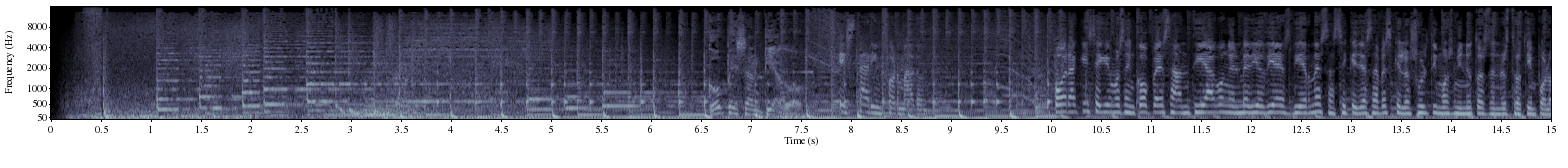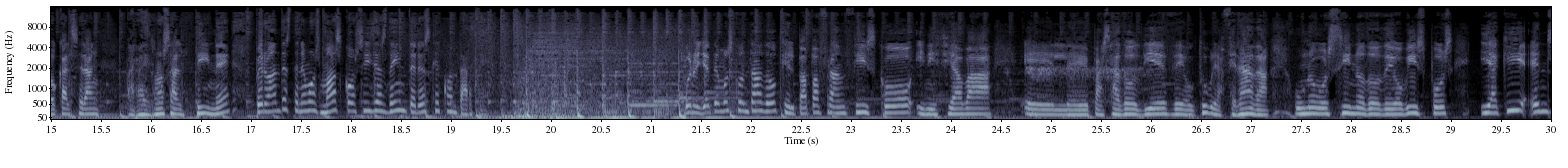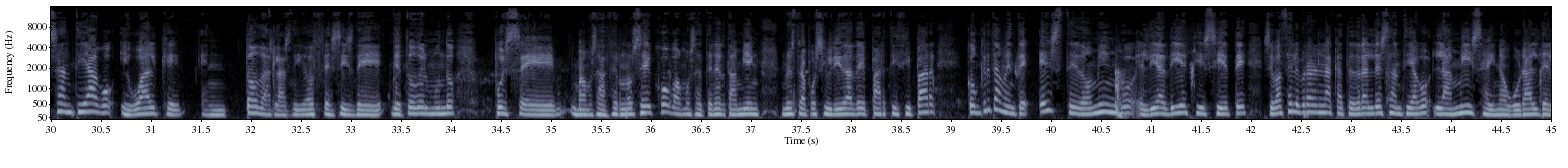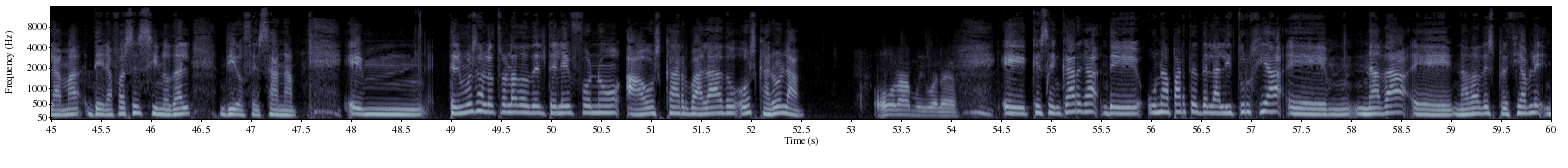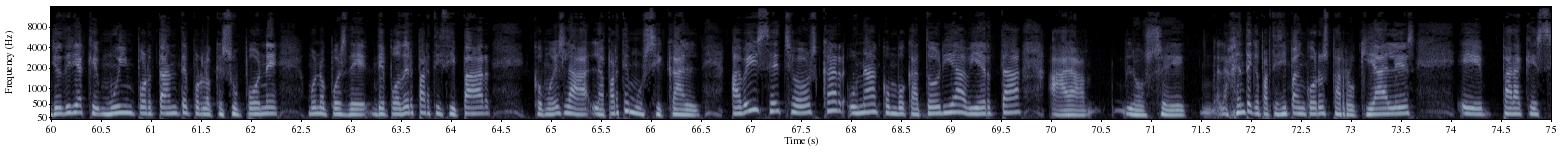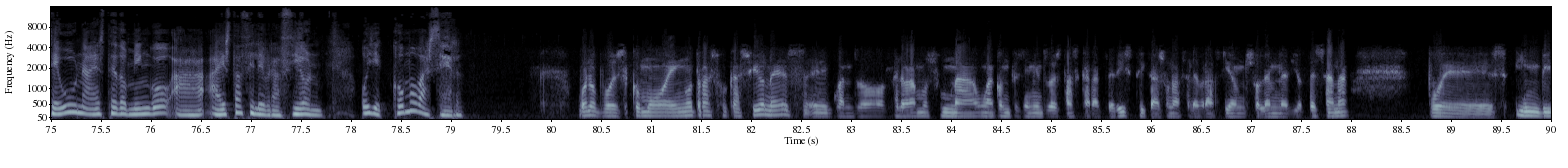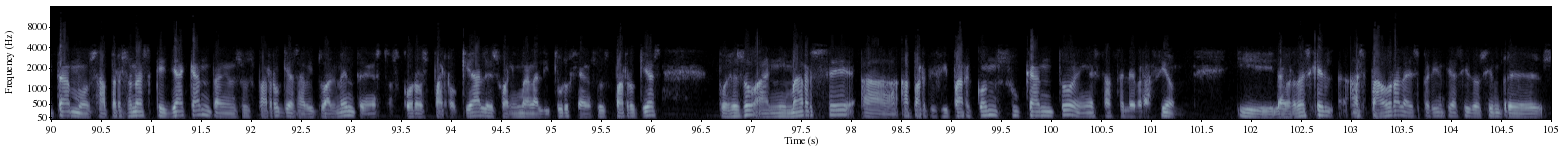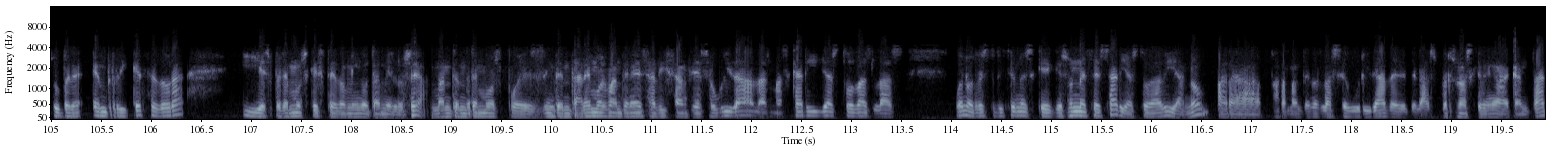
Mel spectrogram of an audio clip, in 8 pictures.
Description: Redacción digital Madrid - Publicado el 15 oct 2021, 14:47 - Actualizado 18 mar 2023, 02:39 1 min lectura Descargar Facebook Twitter Whatsapp Telegram Enviar por email Copiar enlace Hablamos de los preparativos del Sínodo Diocesano y nos acercamos hasta Ordes, para repasar la actualidad municipal en conversación con su alcalde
